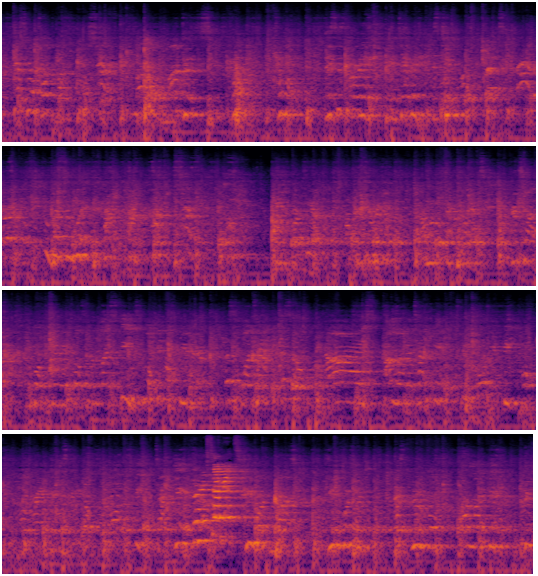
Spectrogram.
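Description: Workout music with indistinct voices over it, and sneakers landing in time with jumping jacks. Near the end, one louder voice briefly rises and falls.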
